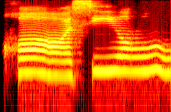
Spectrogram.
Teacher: you should be able to hear noon very clearly. You cannot stop abruptly, otherwise this noon will be dropped. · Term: tawassut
